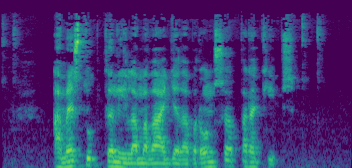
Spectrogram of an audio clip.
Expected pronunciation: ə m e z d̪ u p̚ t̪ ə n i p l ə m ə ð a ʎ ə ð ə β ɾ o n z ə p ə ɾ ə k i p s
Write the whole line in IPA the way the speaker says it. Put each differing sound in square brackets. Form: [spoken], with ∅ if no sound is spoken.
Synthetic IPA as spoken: ə m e z d̪ u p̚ t̪ ə n i [∅] l ə m ə ð a ʎ ə ð ə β ɾ o n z ə p ə ɾ ə k i p s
